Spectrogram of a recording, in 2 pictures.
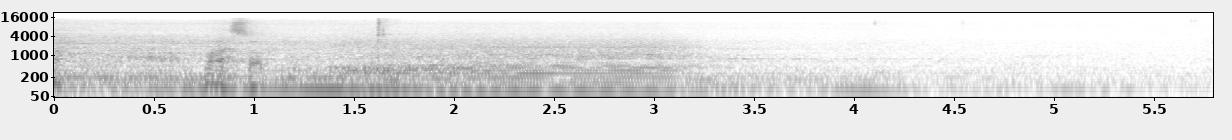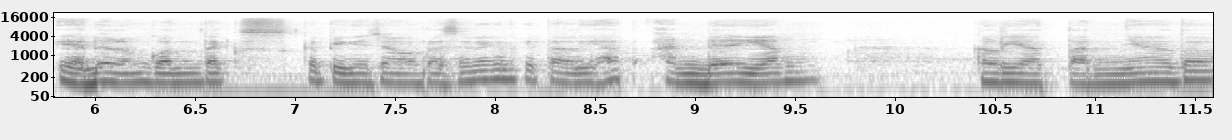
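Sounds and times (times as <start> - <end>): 
motorcycle engine droning passing outside open window: 0.0 - 5.2
speech: 0.8 - 1.8, 5.8 - 9.7, 10.4 - 11.5.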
